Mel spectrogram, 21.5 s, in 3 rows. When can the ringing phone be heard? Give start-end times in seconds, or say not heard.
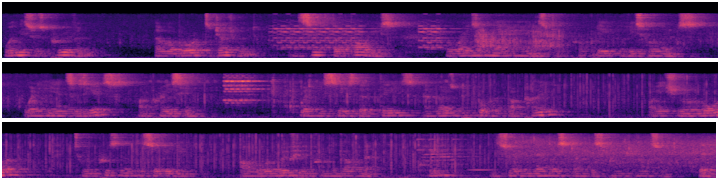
2.6-4.5, 9.3-10.3, 18.4-19.2.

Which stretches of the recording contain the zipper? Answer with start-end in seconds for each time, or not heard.
4.7-5.7.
